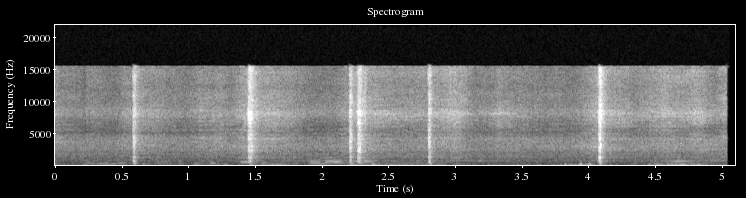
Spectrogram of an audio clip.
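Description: Dry straw rustles and crackles as it is gathered by hand.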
